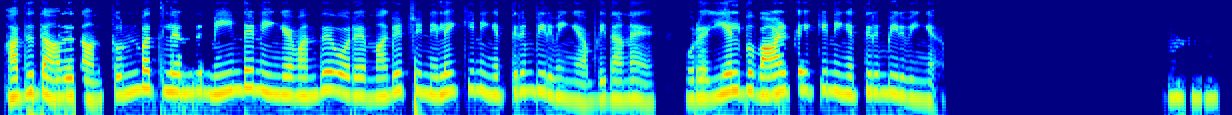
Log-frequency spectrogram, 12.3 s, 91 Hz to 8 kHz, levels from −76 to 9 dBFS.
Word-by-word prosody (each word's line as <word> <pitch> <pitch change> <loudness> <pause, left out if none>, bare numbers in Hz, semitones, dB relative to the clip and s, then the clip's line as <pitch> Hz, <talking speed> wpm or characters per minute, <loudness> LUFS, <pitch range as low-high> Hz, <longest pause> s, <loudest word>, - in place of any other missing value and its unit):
அதுதான் 210 -1 +3
அதுதான். 185 -3 +2 0.2
துன்பத்துலருந்து 230 0 +1
மீண்டு 240 +4 0
நீங்க 210 -2 0 0.2
வந்து 205 +5 -1 0.2
ஒரு 200 -1 0 0.2
மகிழ்ச்சி 225 +4 -2
நிலைக்கு 230 +4 -2
நீங்க 205 -2 -3 0.2
திரும்பிருவீங்க 215 -7 -4
அப்டி 170 +2 -8
தானே! 170 0 -3 0.5
ஒரு 180 0 -1 0.2
இயல்பு 235 +2 +3
வாழ்க்கைக்கு 235 +3 +4
நீங்க 215 -2 -2 0.2
திரும்பிருவீங்க. 205 -6 -4 2.4
ம். 180 -1 -10
210 Hz, 90 wpm, -22 LUFS, 185-230 Hz, 2.4 s, வாழ்க்கைக்கு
